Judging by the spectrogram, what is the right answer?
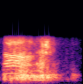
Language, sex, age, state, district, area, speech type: Odia, female, 45-60, Odisha, Sundergarh, rural, conversation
